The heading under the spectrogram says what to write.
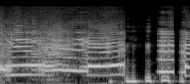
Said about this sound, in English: Oh, wait. That means I haven't done my Rotgrind screaming.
